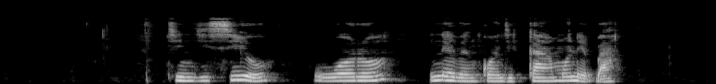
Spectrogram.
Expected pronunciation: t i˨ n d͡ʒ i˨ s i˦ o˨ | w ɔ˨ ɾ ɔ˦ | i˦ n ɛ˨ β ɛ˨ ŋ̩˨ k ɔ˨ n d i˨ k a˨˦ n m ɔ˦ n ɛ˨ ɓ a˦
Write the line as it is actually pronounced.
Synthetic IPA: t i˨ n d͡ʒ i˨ s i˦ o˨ | w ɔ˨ ɾ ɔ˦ | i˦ n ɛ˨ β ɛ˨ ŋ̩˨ k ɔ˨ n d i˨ k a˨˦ m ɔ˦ n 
